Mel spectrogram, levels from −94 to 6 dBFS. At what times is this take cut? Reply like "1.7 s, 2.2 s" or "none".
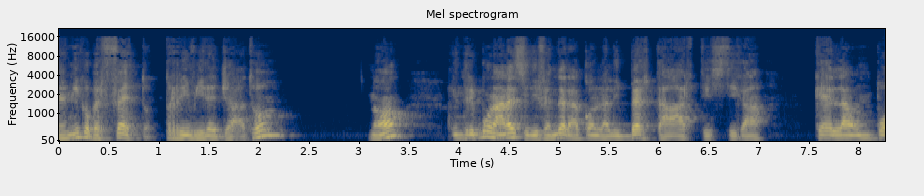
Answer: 3.9 s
